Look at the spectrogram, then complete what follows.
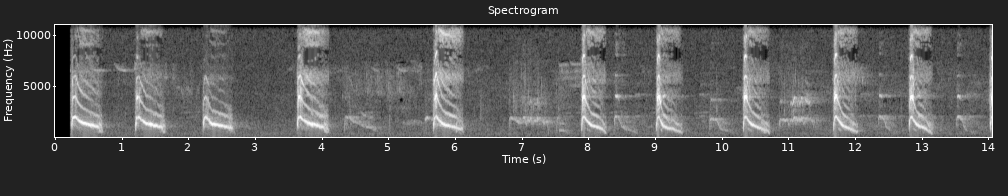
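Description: An animal's short cry repeated about a dozen times, one every second or two: each call slides sharply down in pitch, with the later calls louder.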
